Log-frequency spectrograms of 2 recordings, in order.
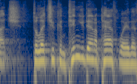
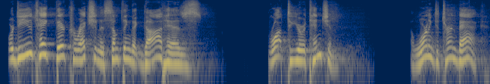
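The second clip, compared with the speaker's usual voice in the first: ordinary delivery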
